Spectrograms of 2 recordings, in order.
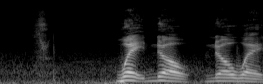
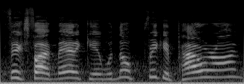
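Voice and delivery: exasperated; 11 semitones higher, 5 dB louder than usual. Real, not acted. Exasperated at task.

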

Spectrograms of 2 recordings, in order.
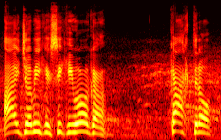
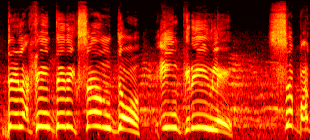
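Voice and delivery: goal commentary; 7 semitones higher, slower than usual. Real, not acted. Goal called in live commentary.

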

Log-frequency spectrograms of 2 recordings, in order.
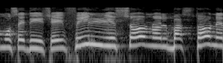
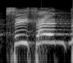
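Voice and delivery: higher, louder shout of si sente; 6 semitones higher, 4 dB louder than usual. Acted. Old woman yelling down the phone to her friend, louder shout. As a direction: yell si sente even harder down the line. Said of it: "Non gridare!".

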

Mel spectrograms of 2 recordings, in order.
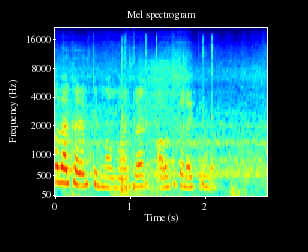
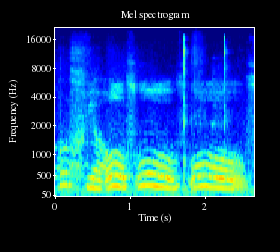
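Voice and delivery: much softer, defeated groans; deflated sighs; 3 semitones lower, 15 dB quieter, slower than usual. Real, not acted. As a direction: sigh the loss away. Deflated sighing.

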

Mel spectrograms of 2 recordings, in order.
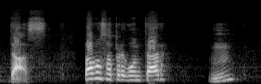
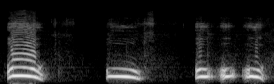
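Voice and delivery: cumbia whoops; 6 dB louder, slower than usual. Pretend. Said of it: "cumbia shout celebration".

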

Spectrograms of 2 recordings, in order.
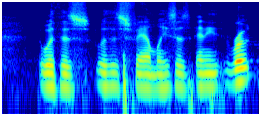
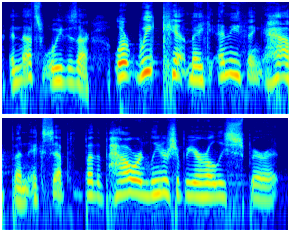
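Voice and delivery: earnest spoken prayer, rising and falling with feeling. Acted. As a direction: pray aloud for the congregation. Closing prayer over music.

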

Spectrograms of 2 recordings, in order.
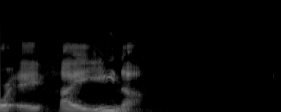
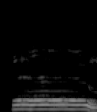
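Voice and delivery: loud high shouted ah; 7 dB louder than usual. Shown as a demonstration. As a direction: belt out a shouted ah. Shouting demo of mouths.

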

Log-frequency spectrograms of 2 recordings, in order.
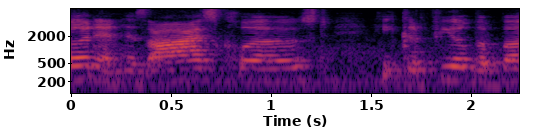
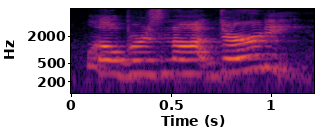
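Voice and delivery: loud, high, proud protest; indignant pride, pitched up; 10 semitones higher, 10 dB louder than usual. A narrator's reading. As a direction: stand up proudly for your pig. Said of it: "said Mister Zuckerman proudly".

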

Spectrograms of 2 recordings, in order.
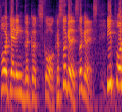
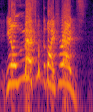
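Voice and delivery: slow, high-pitched warning yell; drawn-out defiant yell; defiant shout; 6 semitones higher, 4 dB louder, slower than usual. Real, not acted. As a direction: shout it out slowly at an opponent. Defiant outburst during the game.

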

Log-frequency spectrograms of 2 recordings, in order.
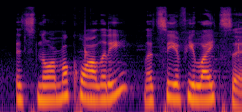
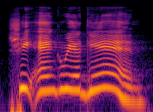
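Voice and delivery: usual speaking voice

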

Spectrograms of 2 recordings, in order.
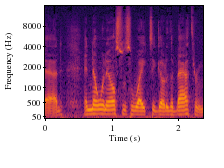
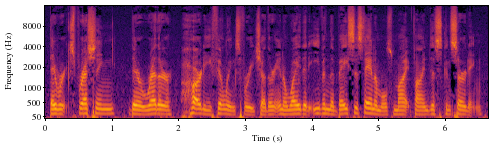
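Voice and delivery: usual speaking voice

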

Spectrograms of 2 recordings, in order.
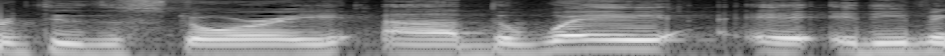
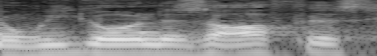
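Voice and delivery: normal talking voice

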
